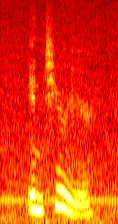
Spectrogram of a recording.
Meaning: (adjective) 1. Within any limits, enclosure, or substance; inside; internal; inner 2. Remote from the limits, frontier, or shore; inland
- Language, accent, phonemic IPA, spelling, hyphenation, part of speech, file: English, General American, /ɪnˈtɪ.ɹi.ɚ/, interior, in‧ter‧i‧or, adjective / noun, En-us-interior.ogg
